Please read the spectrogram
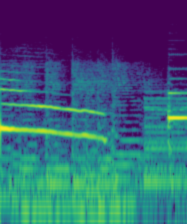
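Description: A voice shouting one long, high cry that slides slowly down in pitch and fades out after about a second and a half. Music comes in near the end.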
